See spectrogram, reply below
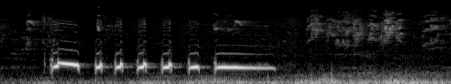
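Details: A Bangkok zebra dove sings as a prompt for other doves: one long coo, a quick run of five clipped coos, and a long steady closing note, followed by faint high chirping of other birds.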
